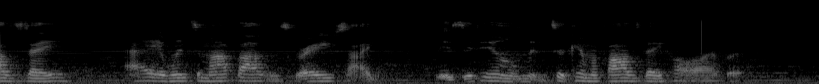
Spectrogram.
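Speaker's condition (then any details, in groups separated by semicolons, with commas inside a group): Cerebral palsy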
